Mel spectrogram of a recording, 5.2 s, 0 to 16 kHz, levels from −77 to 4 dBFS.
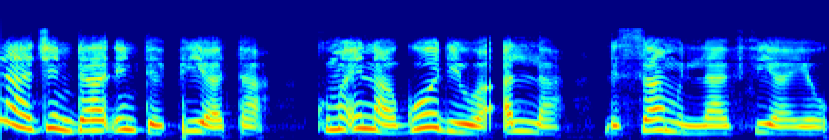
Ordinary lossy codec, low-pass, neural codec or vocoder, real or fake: none; 7.2 kHz; none; real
